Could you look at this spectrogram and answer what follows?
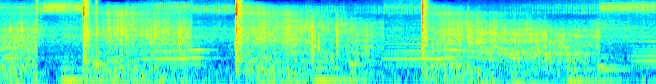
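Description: Background music with a steady bass line, cut through by about four sharp gunfire-like bangs from a tank-range display.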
